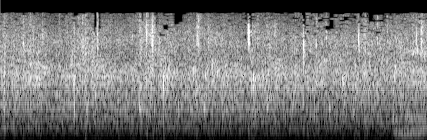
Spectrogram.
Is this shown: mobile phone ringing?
no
